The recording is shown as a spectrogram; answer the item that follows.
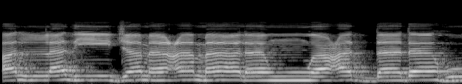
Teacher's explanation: تشدید کی وجہ سے دال کو دبا کر پڑھیں، دال زبر د، دال زبر د، ہا الٹا پیش ہو، مالا وعددہ۔ الٹا پیش کو ایک الف کے برابر کھینچیں، اب ملا کر رواں پڑھیں، الذی جمع مالا وعددہ۔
